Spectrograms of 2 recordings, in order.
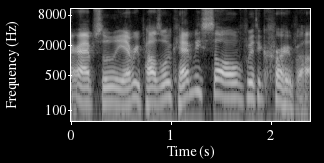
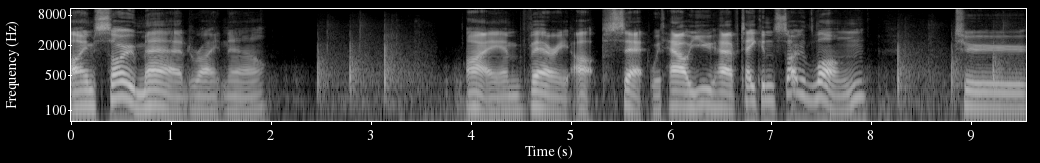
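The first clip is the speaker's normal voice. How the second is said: slow, terribly acted, bad line reading; 4 semitones lower, 3 dB quieter than usual. Mocking the game's voice acting: mocking bad line reading. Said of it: "The way they read the lines is so bad".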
